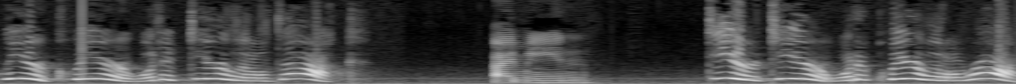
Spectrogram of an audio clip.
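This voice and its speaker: This put-on character voice is squeaky, with an extremely high pitch. It moves at a moderate pace with long, frequent pauses. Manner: delighted, whimsical.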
